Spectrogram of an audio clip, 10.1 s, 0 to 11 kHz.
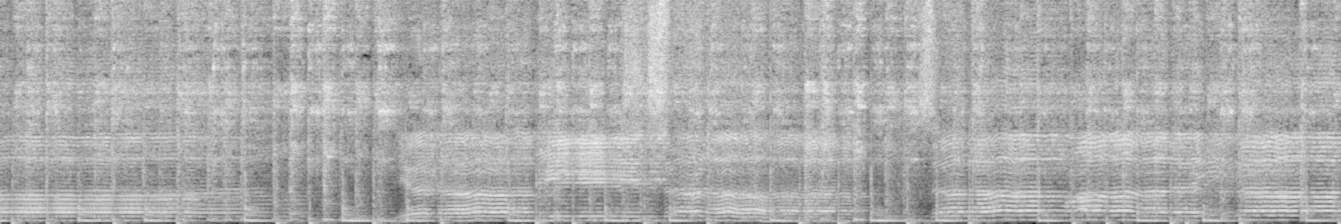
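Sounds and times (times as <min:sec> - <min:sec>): person singing: 0:00.0 - 0:02.3, 0:03.0 - 0:10.0
bass drum: 0:00.0 - 0:10.0
frame drums: 0:00.0 - 0:10.0.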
